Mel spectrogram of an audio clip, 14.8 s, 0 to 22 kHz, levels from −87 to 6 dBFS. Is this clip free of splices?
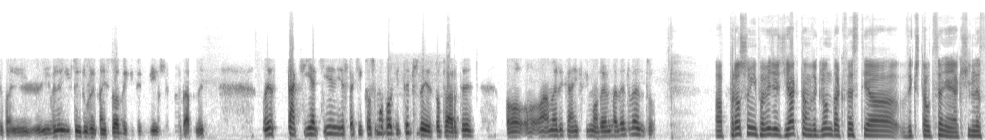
yes; 0 cuts

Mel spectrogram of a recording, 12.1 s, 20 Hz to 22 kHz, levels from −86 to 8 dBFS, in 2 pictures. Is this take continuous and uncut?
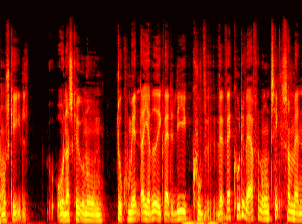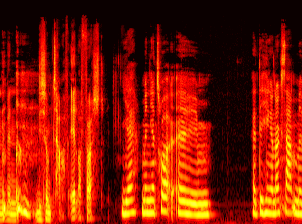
yes; 0 cuts

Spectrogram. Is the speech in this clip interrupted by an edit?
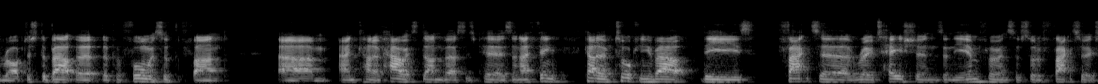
no; 0 cuts

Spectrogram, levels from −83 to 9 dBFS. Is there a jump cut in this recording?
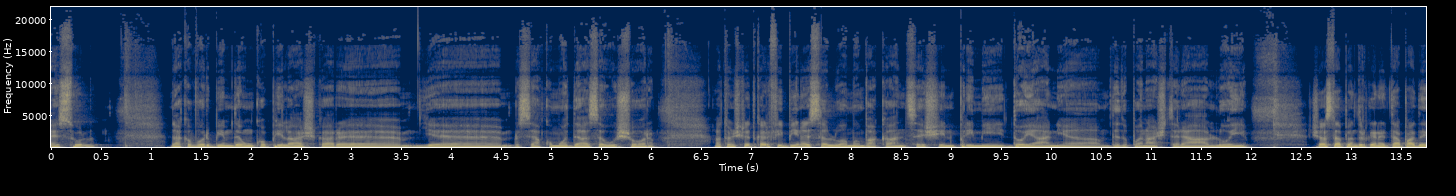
yes; 2 cuts; at 4.6 s, 12.6 s

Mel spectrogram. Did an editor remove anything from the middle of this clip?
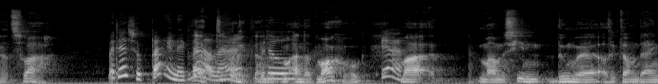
yes; 1 cut; at 1.9 s

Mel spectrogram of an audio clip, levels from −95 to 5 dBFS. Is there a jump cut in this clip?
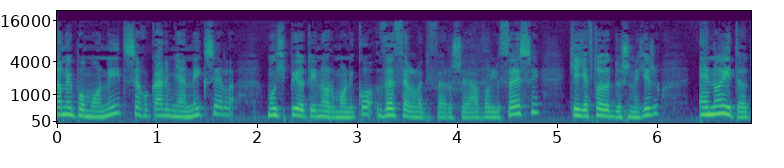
no; 0 cuts

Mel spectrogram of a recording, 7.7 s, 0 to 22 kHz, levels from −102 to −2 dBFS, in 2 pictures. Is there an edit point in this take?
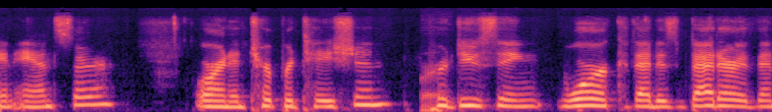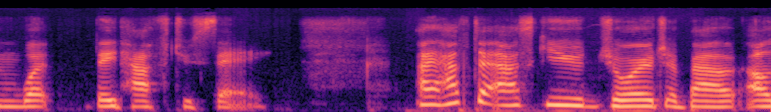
yes; 3 cuts; at 2.1 s, 4.5 s, 5.9 s

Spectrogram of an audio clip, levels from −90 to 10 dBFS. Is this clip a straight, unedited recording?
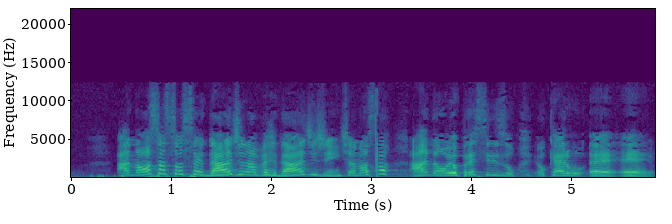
no; 2 cuts; at 3.4 s, 4.6 s

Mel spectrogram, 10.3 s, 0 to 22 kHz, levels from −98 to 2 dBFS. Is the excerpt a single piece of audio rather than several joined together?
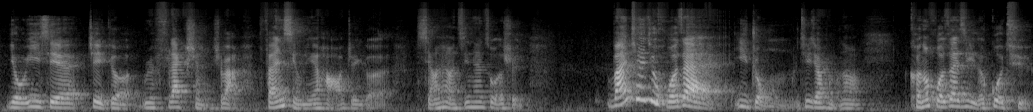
yes; 0 cuts

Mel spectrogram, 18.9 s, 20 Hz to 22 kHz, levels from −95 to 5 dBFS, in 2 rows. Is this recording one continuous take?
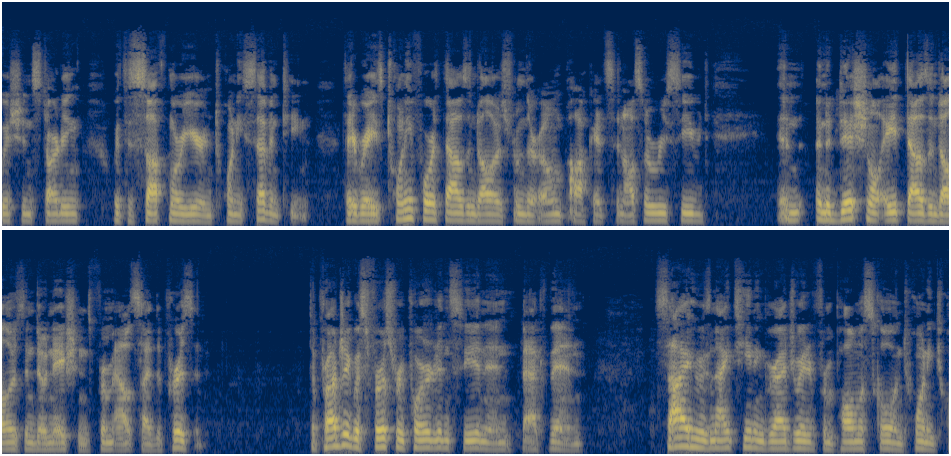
no; 1 cut; at 16.5 s

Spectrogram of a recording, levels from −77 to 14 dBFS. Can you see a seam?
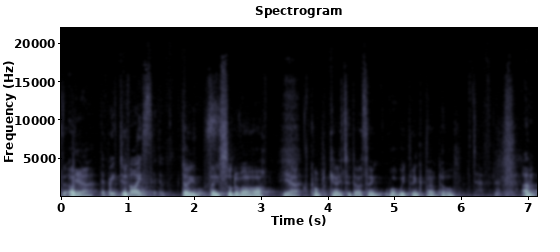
no; 0 cuts

